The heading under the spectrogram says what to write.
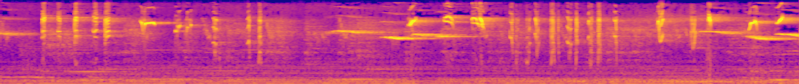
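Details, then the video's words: Konin trotol song used to coax caged birds into singing: thin high chirps and rapid ticks, mixed with short downslurred whistles, growing denser in the second half. "TERAPI KONIN TROTOL AGAR CEPAT BUNYI || MASTERAN KONIN TROTOL GACOR"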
